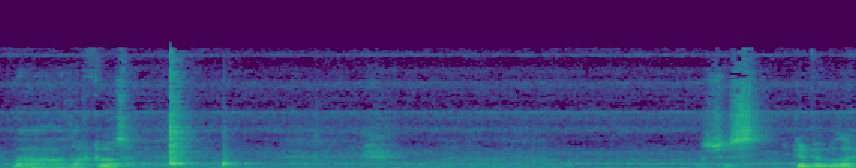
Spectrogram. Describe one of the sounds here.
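Beer pours from a bottle into a glass, gurgling and fizzing.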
